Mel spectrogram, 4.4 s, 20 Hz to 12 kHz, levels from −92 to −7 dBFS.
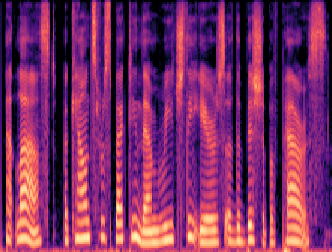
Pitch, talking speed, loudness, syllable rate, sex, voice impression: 185 Hz, 175 wpm, -17 LUFS, 4.6 syllables/s, female, feminine, adult-like, tensed, powerful, slightly hard, clear, intellectual, calm, reassuring, elegant, lively, slightly sharp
